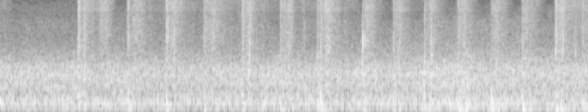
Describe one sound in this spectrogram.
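Footsteps tap across a floor at a quick pace.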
